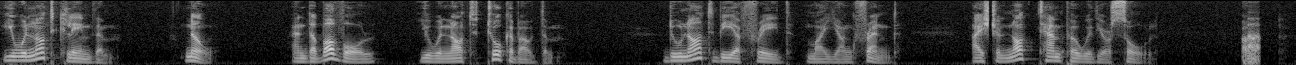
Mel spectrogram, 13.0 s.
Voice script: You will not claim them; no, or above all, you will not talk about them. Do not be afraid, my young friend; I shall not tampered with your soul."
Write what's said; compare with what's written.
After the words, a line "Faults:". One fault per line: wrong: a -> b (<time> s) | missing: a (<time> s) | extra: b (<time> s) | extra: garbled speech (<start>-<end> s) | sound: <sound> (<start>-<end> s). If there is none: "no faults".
You will not claim them; no, and above all, you will not talk about them. Do not be afraid, my young friend; I shall not tamper with your soul."
Faults:
wrong: or -> and (2.9 s)
sound: dropout (9.9-9.9 s)
wrong: tampered -> tamper (10.4 s)
sound: laugh (12.4-12.6 s)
